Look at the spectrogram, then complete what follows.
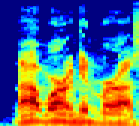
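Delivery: put-on New York politician voice. Quoting a mayor complaining about Biden's policies: Eric Adams voice. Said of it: "In that Eric Adams voice".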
